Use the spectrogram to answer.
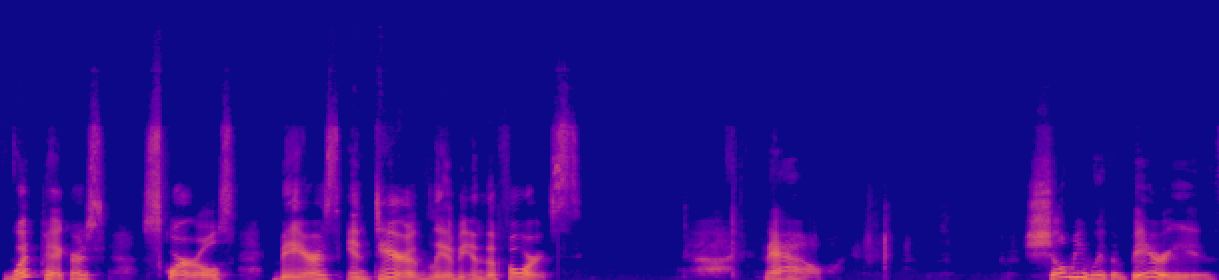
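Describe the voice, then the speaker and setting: A woman narrates a picture book for toddlers in an encouraging, child-directed manner. Her mid-range voice has a sing-song lilt, and she draws out her words and leaves long pauses.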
